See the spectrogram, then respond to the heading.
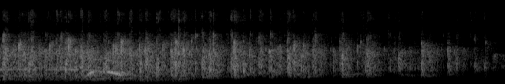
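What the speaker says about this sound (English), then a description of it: "Let's give them all a big round of applause." Audience applause at a youth agri-food systems event: steady broadband clapping from a crowd, moderately loud and continuous, thinning slightly toward the end, with no speech over it.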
